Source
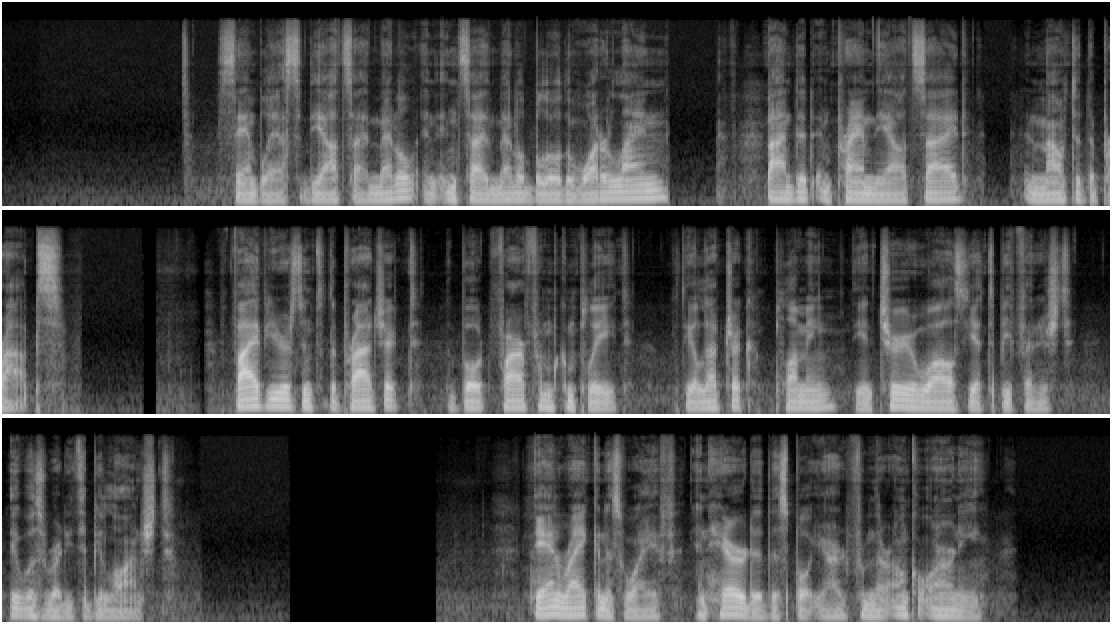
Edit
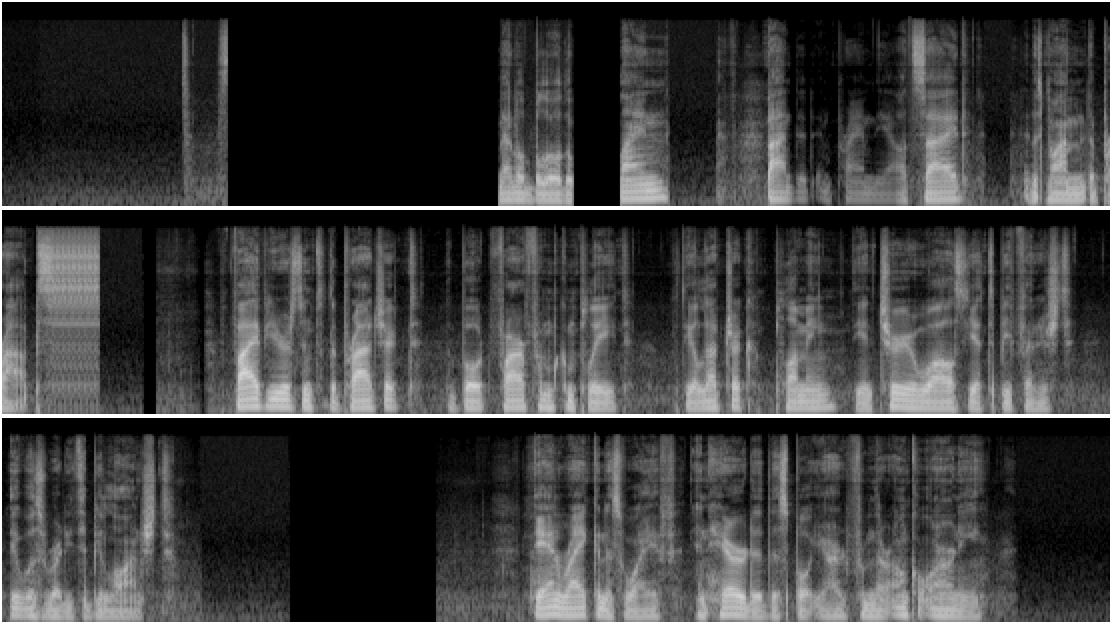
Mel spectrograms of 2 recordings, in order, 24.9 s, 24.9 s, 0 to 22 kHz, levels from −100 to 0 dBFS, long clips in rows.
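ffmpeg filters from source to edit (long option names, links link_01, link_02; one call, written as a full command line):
ffmpeg -i in.wav -filter_complex "[0:a]asplit=18[link_01][link_02][link_03][link_04][link_05][link_06][link_07][link_08][link_09][link_10][link_11][link_12][link_13][link_14][link_15][link_16][link_17][link_18];[link_01]atrim=end=1.69,asetpts=PTS-STARTPTS,afade=type=out:start_time=1.686:duration=0.004:curve=hsin[link_19];[link_02]atrim=start=1.69:end=3.73,asetpts=PTS-STARTPTS,volume=0[link_20];[link_03]atrim=start=3.73:end=4.28,asetpts=PTS-STARTPTS,afade=type=in:duration=0.004:curve=hsin,afade=type=out:start_time=0.546:duration=0.004:curve=hsin[link_21];[link_04]atrim=start=4.28:end=4.64,asetpts=PTS-STARTPTS,volume=0[link_22];[link_05]atrim=start=4.64:end=5.93,asetpts=PTS-STARTPTS,afade=type=in:duration=0.004:curve=hsin,afade=type=out:start_time=1.12:duration=0.17:silence=0.0749894[link_23];[link_06]atrim=start=5.93:end=6.7,asetpts=PTS-STARTPTS,volume=-22.5dB[link_24];[link_07]atrim=start=6.7:end=7.702,asetpts=PTS-STARTPTS,afade=type=in:duration=0.17:silence=0.0749894[link_25];[link_08]atrim=start=7.698:end=8.122,asetpts=PTS-STARTPTS,areverse[link_26];[link_09]atrim=start=8.118:end=8.722[link_27];[link_10]atrim=start=8.678:end=8.722[link_28];[link_11]atrim=start=8.678:end=8.722[link_29];[link_12]atrim=start=8.678:end=8.722[link_30];[link_13]atrim=start=8.678:end=8.722[link_31];[link_14]atrim=start=8.678:end=8.722[link_32];[link_15]atrim=start=8.678:end=8.722[link_33];[link_16]atrim=start=8.678:end=8.722[link_34];[link_17]atrim=start=8.678:end=8.722[link_35];[link_18]atrim=start=9.038[link_36];[link_19][link_20][link_21][link_22][link_23][link_24][link_25]concat=n=7:v=0:a=1[link_37];[link_37][link_26]acrossfade=duration=0.004:curve1=hsin:curve2=hsin[link_38];[link_38][link_27]acrossfade=duration=0.004:curve1=hsin:curve2=hsin[link_39];[link_39][link_28]acrossfade=duration=0.004:curve1=hsin:curve2=hsin[link_40];[link_40][link_29]acrossfade=duration=0.004:curve1=hsin:curve2=hsin[link_41];[link_41][link_30]acrossfade=duration=0.004:curve1=hsin:curve2=hsin[link_42];[link_42][link_31]acrossfade=duration=0.004:curve1=hsin:curve2=hsin[link_43];[link_43][link_32]acrossfade=duration=0.004:curve1=hsin:curve2=hsin[link_44];[link_44][link_33]acrossfade=duration=0.004:curve1=hsin:curve2=hsin[link_45];[link_45][link_34]acrossfade=duration=0.004:curve1=hsin:curve2=hsin[link_46];[link_46][link_35]acrossfade=duration=0.004:curve1=hsin:curve2=hsin[link_47];[link_47][link_36]acrossfade=duration=0.004:curve1=hsin:curve2=hsin" out.wav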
